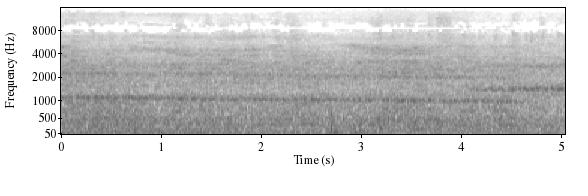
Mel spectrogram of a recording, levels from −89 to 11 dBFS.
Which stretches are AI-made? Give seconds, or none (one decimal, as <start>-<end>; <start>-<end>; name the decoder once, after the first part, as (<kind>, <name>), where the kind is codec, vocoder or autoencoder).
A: none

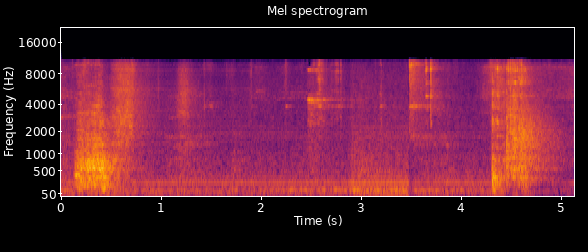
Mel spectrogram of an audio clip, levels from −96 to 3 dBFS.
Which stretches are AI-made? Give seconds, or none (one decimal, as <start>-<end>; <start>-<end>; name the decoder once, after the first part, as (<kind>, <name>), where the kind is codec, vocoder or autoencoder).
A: 0.5-1.9 (autoencoder, DAC-VAE)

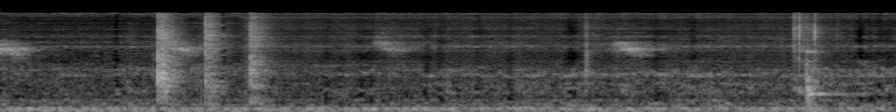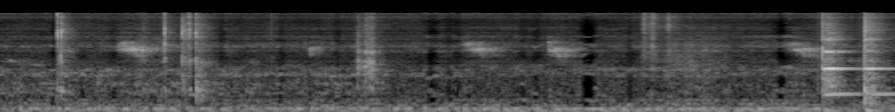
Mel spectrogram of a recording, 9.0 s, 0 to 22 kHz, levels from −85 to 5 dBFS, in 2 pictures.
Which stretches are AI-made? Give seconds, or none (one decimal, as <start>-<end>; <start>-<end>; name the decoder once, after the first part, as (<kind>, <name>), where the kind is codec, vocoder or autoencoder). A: 1.2-9.0 (autoencoder, DAC-VAE)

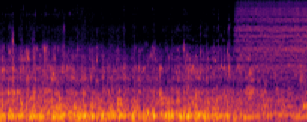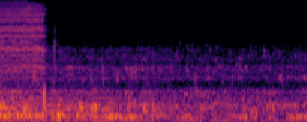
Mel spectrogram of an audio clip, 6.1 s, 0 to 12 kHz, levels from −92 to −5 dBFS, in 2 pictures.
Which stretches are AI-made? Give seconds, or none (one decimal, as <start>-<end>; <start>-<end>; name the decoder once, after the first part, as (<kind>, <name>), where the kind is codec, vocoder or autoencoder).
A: 0.7-1.4 (autoencoder, DAC-VAE); 2.7-4.8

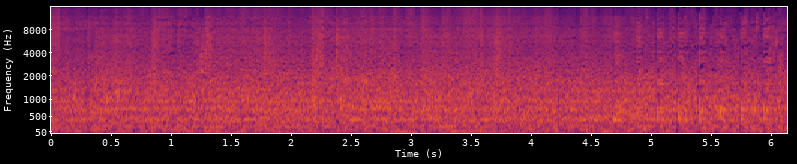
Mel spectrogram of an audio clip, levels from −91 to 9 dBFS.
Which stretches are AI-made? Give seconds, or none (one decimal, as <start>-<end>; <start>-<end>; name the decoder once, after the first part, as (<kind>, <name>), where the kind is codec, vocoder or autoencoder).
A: 0.0-0.9 (autoencoder, DAC-VAE); 1.4-4.8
